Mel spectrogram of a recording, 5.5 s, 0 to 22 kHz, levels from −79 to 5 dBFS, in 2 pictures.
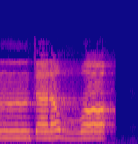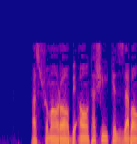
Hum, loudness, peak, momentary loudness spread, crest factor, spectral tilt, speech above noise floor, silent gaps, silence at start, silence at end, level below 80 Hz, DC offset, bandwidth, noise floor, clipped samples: none; -20 LUFS; -6 dBFS; 10 LU; 16 dB; -4.5 dB/octave; 48 dB; 3.24-3.30 s; 0 s; 0 s; -40 dBFS; under 0.1%; 7.4 kHz; -68 dBFS; under 0.1%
